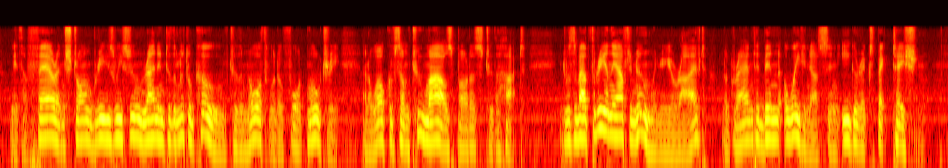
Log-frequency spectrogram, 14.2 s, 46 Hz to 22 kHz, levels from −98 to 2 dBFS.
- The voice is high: No, low, 130 Hz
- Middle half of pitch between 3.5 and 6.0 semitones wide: Yes, wide, 5.6 semitones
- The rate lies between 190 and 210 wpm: Yes, fast, 205 wpm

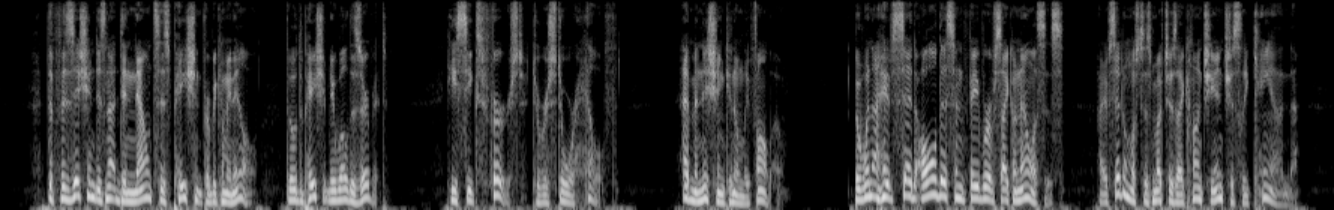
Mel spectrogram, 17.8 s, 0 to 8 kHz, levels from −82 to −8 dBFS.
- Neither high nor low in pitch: Yes, medium, 150 Hz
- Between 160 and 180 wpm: Yes, average, 170 wpm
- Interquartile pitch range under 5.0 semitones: No, wide, 5.5 semitones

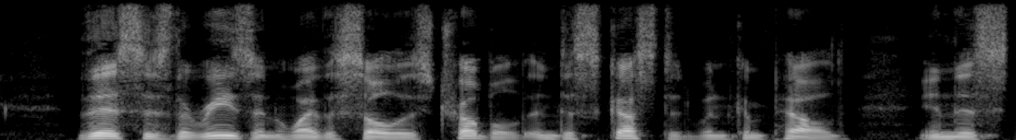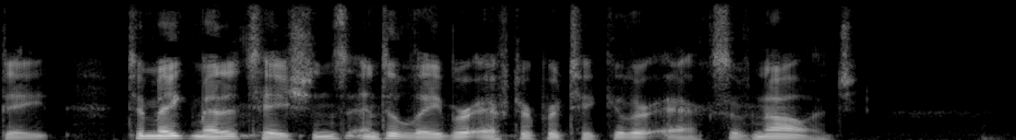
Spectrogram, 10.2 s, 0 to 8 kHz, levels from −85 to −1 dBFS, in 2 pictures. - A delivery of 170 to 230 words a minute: No, average, 160 wpm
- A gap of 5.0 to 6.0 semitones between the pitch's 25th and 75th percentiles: No, average, 4.0 semitones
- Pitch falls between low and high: No, low, 105 Hz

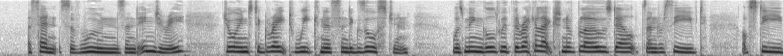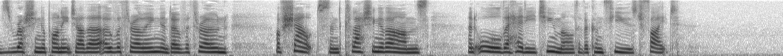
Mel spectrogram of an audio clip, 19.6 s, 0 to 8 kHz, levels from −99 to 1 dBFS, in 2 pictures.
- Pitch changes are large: No, narrow, 2.5 semitones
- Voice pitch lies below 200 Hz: No, high, 225 Hz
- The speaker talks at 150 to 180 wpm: No, average, 140 wpm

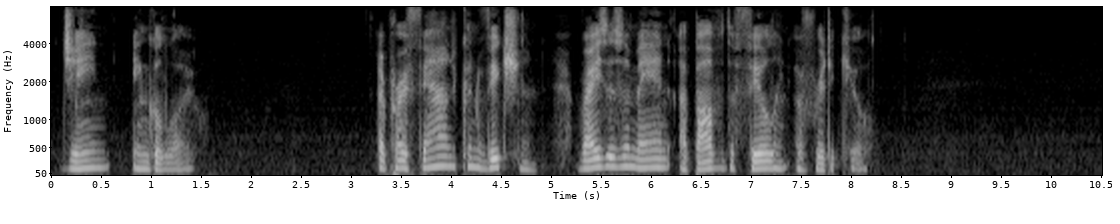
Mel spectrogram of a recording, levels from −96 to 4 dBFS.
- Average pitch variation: Yes, average, 3.1 semitones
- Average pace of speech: No, slow, 75 wpm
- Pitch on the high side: No, medium, 140 Hz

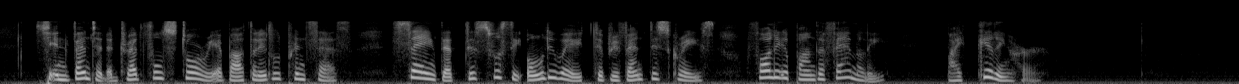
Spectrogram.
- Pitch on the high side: Yes, high, 220 Hz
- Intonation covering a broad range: Yes, wide, 6.9 semitones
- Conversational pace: No, slow, 120 wpm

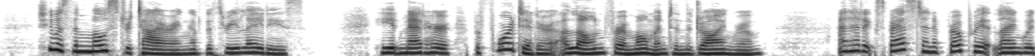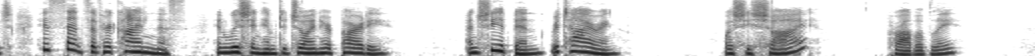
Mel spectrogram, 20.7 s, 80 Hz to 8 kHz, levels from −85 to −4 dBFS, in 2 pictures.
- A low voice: No, high, 200 Hz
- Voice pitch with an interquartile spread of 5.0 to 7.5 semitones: Yes, average, 5.3 semitones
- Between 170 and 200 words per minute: No, average, 145 wpm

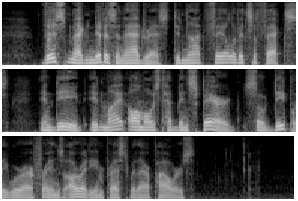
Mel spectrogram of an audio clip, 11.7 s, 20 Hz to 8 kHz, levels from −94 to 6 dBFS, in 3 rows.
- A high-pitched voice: No, low, 125 Hz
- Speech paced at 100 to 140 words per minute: Yes, slow, 135 wpm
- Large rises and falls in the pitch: No, average, 3.8 semitones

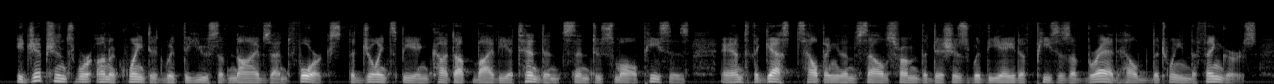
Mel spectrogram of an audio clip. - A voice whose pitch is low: Yes, low, 100 Hz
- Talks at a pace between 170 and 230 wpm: Yes, average, 190 wpm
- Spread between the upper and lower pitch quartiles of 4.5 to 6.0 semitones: No, average, 3.1 semitones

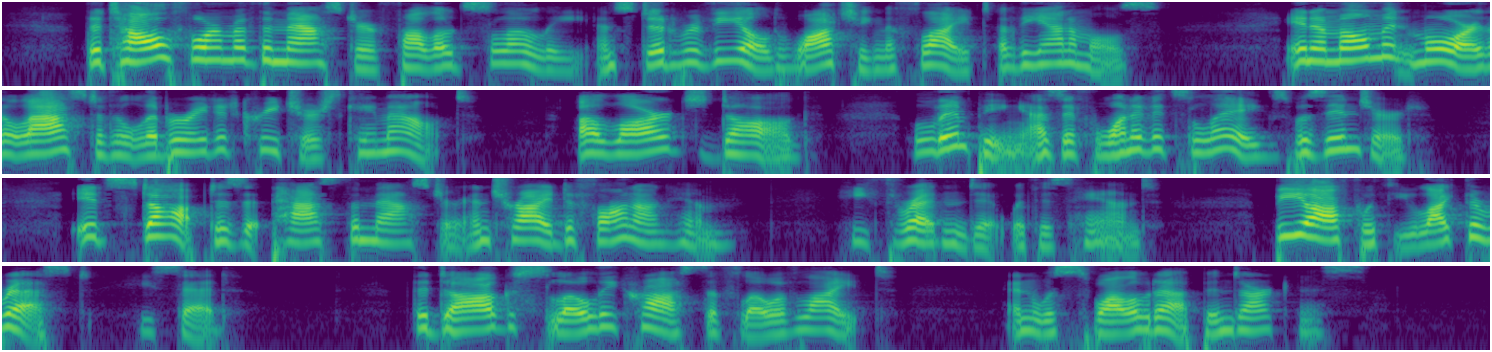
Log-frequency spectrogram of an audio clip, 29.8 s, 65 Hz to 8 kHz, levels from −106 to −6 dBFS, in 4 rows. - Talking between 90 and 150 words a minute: No, average, 165 wpm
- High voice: Yes, high, 215 Hz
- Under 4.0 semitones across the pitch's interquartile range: No, average, 4.8 semitones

